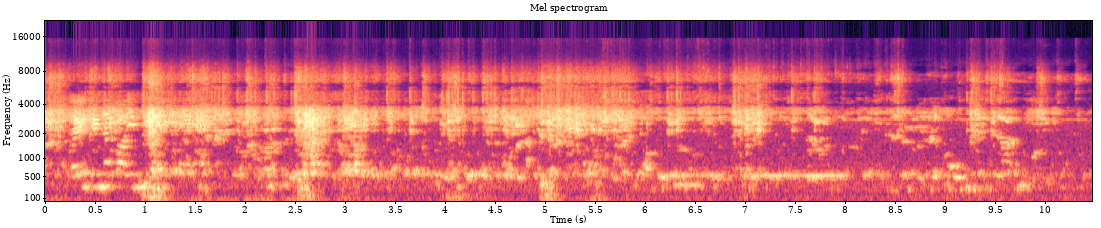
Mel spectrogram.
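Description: Indistinct voices talking inside a moving bus, too unclear to make out words.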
